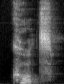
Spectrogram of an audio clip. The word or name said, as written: cot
